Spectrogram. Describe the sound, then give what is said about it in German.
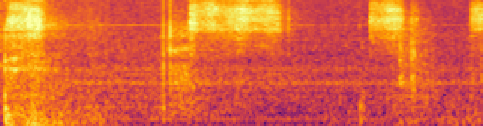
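Scratchy pen or marker strokes on paper or a board, a few short hissy bursts of writing with quiet gaps between them. “also ich schreibe mal, da steht jetzt”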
